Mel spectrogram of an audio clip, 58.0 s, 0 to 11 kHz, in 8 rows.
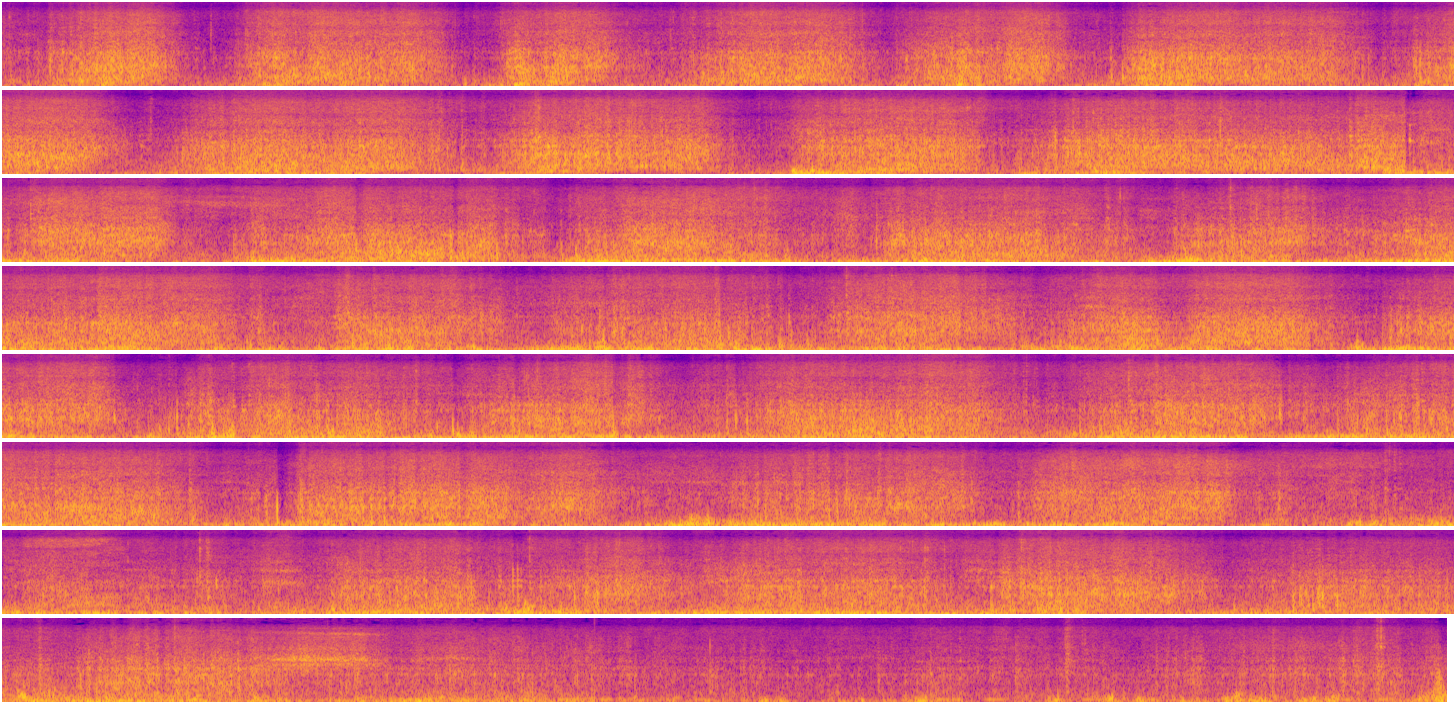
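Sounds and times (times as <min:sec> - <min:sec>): wind buffeting microphone: 0:00.0 - 0:58.0
skis hissing over snow: 0:12.9 - 0:18.3, 0:40.1 - 0:45.9, 0:51.3 - 0:53.5.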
